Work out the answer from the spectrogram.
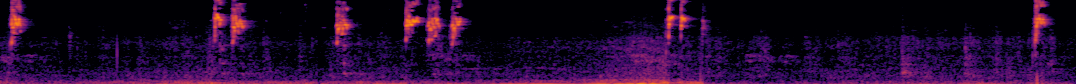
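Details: Lovebird aged two and a half months learning to chatter; sparse sharp high chirps, some in quick pairs and triples, with a low engine-like rumble midway.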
